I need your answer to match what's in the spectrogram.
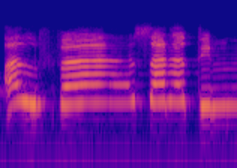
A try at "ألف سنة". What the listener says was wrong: ألف سنة ألفا একটু টান হয়ে যাচ্ছে مقداره ألف سنة مما تعدون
